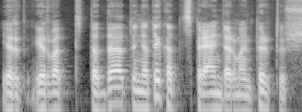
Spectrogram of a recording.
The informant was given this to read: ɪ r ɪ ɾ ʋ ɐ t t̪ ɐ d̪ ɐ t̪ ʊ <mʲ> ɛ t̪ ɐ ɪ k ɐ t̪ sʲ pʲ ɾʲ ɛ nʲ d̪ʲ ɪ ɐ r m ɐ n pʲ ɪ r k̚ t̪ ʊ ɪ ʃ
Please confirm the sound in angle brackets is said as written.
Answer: no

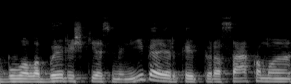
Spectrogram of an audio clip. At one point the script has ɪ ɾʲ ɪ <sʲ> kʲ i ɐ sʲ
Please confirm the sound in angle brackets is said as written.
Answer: no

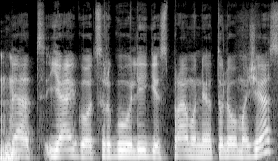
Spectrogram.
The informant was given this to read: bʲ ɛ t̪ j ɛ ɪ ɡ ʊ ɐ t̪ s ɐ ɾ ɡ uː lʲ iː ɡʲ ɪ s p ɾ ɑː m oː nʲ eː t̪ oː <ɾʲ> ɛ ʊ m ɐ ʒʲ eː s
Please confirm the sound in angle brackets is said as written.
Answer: no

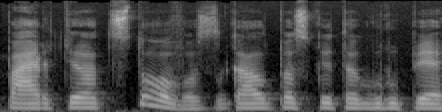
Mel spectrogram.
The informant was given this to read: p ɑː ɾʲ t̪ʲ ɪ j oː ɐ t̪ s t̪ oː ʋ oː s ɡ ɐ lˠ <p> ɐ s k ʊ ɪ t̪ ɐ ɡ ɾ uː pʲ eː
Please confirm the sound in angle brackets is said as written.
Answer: yes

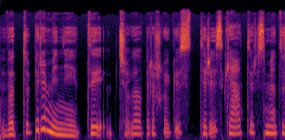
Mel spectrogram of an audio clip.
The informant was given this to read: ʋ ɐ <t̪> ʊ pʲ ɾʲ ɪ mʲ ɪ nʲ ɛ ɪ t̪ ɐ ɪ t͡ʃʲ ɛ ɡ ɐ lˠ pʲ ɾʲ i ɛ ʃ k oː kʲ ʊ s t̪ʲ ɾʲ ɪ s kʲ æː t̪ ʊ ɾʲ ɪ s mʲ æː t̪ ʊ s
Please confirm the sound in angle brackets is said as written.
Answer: yes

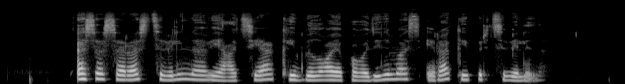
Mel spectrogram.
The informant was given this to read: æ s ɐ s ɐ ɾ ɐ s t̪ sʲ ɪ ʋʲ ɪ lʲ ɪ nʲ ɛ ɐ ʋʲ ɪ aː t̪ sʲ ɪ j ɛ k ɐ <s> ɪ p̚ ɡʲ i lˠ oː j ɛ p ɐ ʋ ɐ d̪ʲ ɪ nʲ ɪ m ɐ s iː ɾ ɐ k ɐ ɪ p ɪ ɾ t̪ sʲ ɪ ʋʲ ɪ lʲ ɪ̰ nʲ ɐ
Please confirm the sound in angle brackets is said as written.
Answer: no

